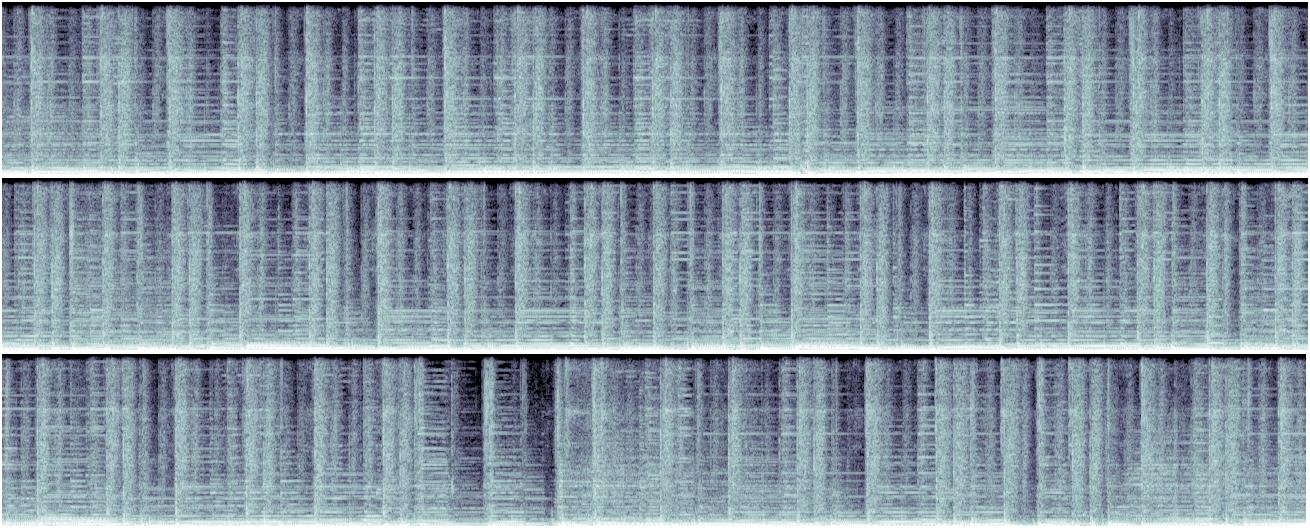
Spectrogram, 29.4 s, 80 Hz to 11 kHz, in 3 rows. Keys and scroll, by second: 5.6 v, 9.1 p, 13.6 ctrl+z, 16.3 v, 17.6 d, 19.0 c, 19.3 v, 22.4 v, 24.8 ctrl+z, 25.6 [, 25.9 p, 27.3 v, 29.0 p.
